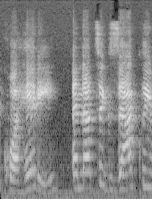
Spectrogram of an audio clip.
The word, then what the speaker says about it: kwaheri: It's pronounced kwaheri.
